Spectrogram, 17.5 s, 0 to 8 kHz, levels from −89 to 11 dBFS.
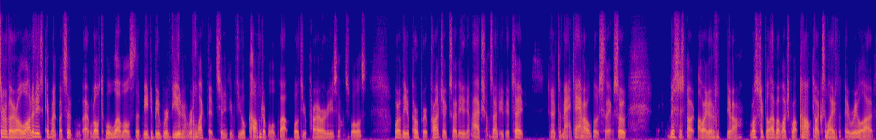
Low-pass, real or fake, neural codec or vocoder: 7.2 kHz; fake; autoencoder, 22.05 kHz, a latent of 192 numbers a frame, VITS, trained on many speakers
